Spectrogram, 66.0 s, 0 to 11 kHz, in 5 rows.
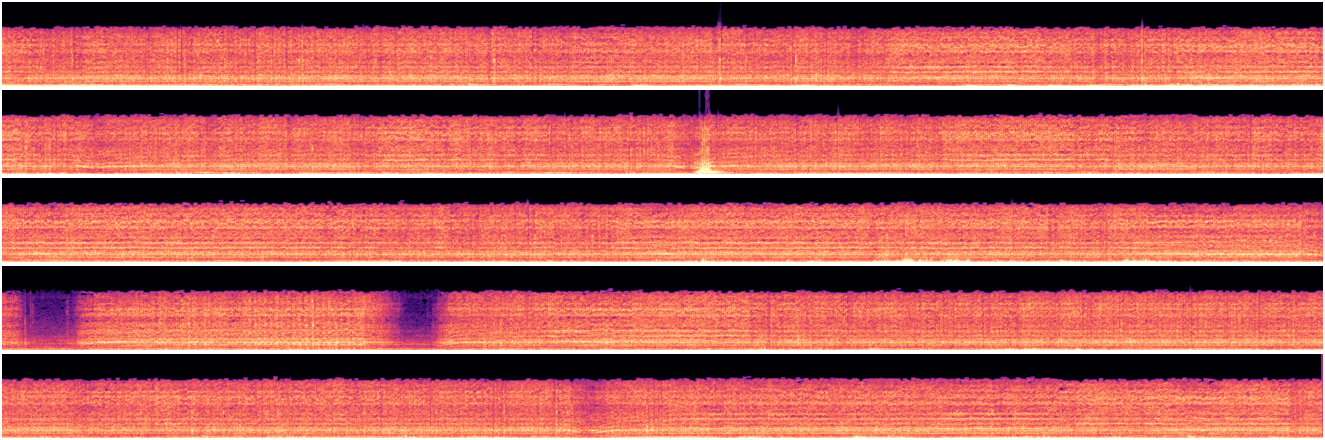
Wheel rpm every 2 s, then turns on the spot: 170, 170, 170, 170, 170, 170, 170, 150, 170, 160, 150, 160, 170, 160, 170, 170, 170, 170, 170, 130, 90, 130, 120, 170, 170, 170, 170, 160, 170, 140, 160, 160, 160.
none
